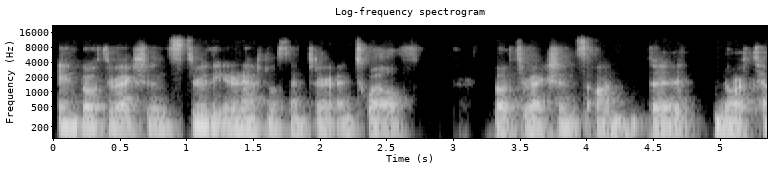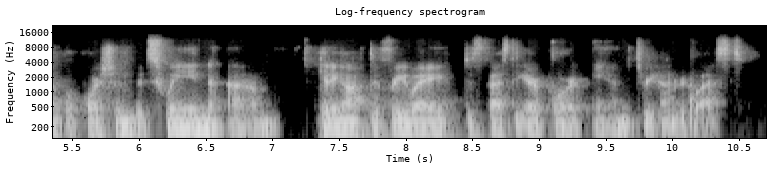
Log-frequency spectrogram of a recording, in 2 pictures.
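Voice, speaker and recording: A man's voice: low voice, flat delivery, moderate pace, gravelly, slightly rough, poor audio. A man who works as a transit staffer, informally answering questions at an online public hearing.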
